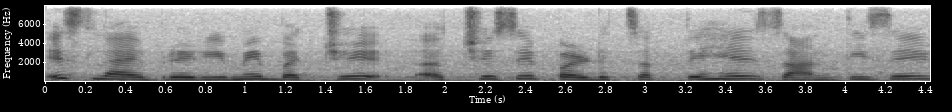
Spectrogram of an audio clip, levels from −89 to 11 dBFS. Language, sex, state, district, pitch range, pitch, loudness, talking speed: Hindi, female, Chhattisgarh, Raigarh, 225-275 Hz, 245 Hz, -15 LUFS, 150 wpm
